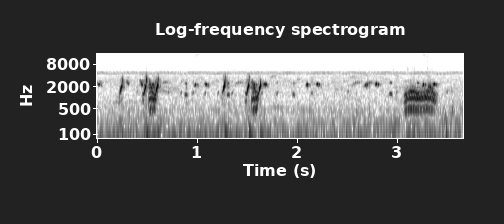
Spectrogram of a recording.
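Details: Quail calling, linked to quail hunting: short sharp high notes in quick pairs and triplets, a brief rougher lower burst near the end, over steady background hum.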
